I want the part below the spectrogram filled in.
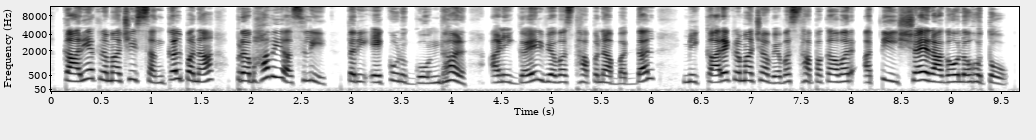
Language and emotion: Marathi, angry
